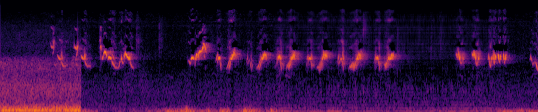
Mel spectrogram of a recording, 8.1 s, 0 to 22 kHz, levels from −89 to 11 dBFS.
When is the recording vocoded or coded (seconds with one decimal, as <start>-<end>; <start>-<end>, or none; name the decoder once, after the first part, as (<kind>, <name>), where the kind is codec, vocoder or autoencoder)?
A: 4.1-7.4 (vocoder, BigVGAN v2)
